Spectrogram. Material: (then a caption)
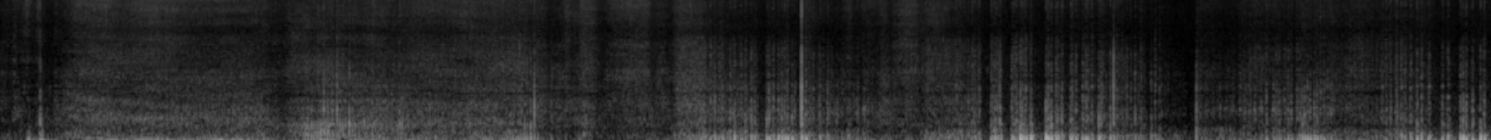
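Woven fabric. Fingertips and nails scratch a soft stuffed pillow covered in a yellow and grey coarse woven fabric. The result is a muffled, low-heavy rustling scrape that rises and falls in irregular strokes, with occasional sharper scratches standing out.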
